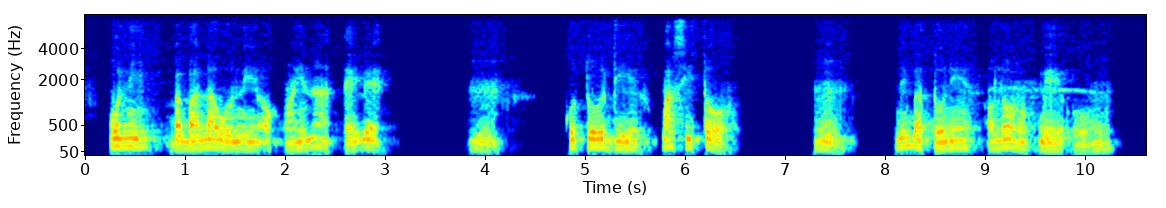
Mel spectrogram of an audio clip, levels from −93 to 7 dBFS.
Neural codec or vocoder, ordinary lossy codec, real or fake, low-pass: none; none; real; 7.2 kHz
